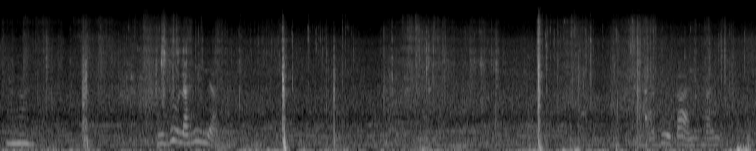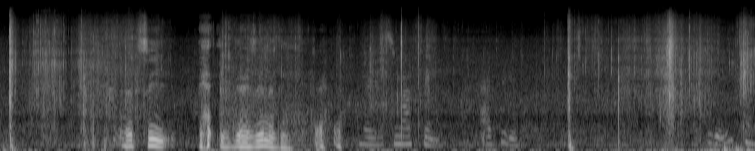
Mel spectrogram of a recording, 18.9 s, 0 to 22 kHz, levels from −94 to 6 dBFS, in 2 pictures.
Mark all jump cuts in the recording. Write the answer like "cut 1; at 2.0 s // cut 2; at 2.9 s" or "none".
none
